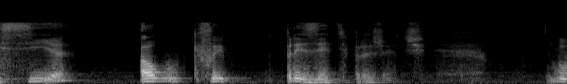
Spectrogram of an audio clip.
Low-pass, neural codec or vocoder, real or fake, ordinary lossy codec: 7.2 kHz; vocoder, 24 kHz, 100 mel bands, Vocos; fake; none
